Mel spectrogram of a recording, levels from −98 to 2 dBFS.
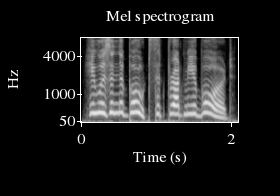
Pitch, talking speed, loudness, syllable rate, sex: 290 Hz, 255 wpm, -15 LUFS, 5.1 syllables/s, female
